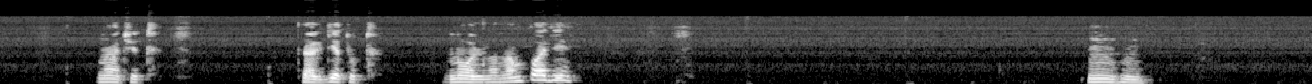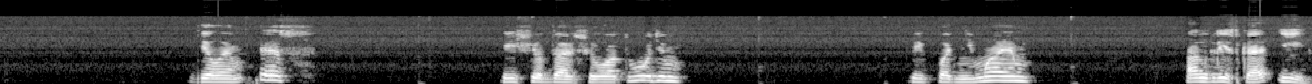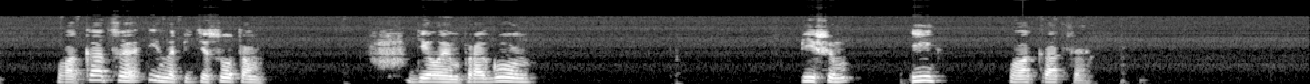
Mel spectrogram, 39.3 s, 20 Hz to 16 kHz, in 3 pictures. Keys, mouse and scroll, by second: 0.8-2.8 drag, 4.9 KP_0, 7.6-9.2 drag, 18.4-20.8 drag, 22.0-24.1 drag, 28.2 click, 29.7-33.2 drag, 37.7 space.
